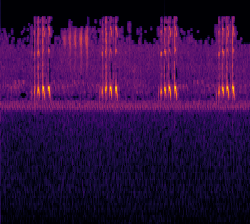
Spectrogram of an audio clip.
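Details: Crickets at night in summer giving quick four-pulse chirps nearly once a second, with a softer trill between the first two and a sustained high whine throughout.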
